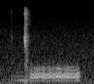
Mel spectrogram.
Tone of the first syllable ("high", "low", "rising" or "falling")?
low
